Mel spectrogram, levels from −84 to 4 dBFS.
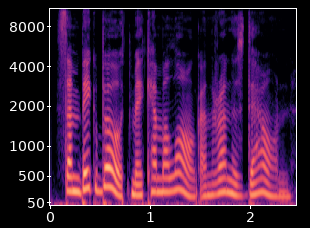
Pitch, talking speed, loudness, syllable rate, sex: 210 Hz, 245 wpm, -18 LUFS, 4.8 syllables/s, female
